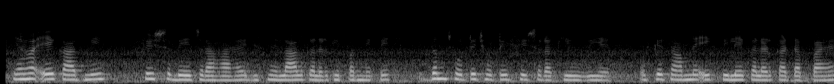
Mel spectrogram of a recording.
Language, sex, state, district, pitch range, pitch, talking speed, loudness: Hindi, female, Maharashtra, Nagpur, 200-225 Hz, 215 Hz, 200 wpm, -24 LUFS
